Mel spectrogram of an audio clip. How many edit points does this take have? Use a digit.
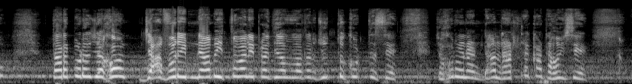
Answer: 1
